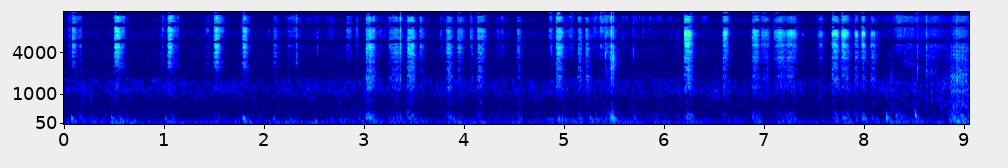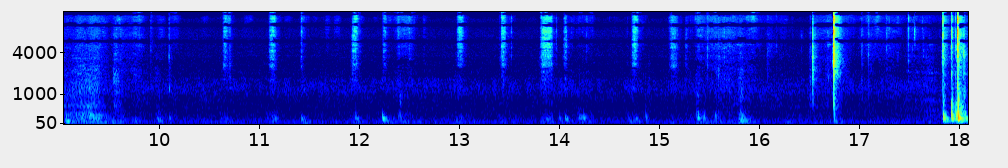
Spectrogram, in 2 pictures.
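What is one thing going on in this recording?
An alcohol marker scratches softly across card.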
